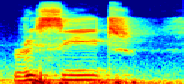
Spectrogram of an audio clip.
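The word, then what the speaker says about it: receipt: as PO with aspiration silent in words like cboard pneumonia salum receit where P remains silent alic variants of per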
